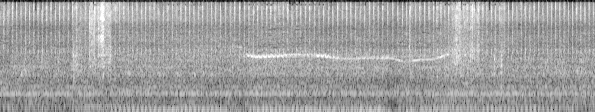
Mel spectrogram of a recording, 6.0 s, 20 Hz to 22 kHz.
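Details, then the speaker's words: 2016 Chevrolet Trax at idle after oil change, oil level good: thin high whistle appears for about two seconds with dipstick removed; customer had reported a noise, cause not pinned down. Noise with dipstick removed. "It's weird when you take the dipstick out. That's when you hear that noise."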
